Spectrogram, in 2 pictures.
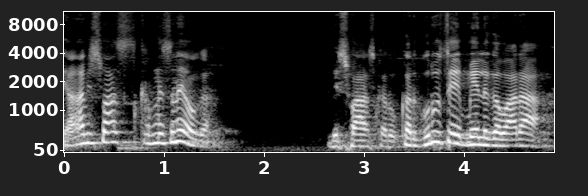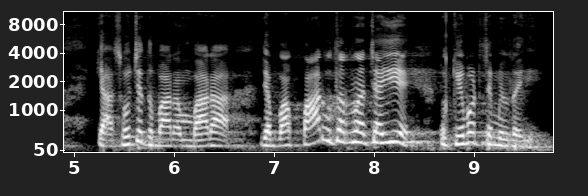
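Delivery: usual speaking voice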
